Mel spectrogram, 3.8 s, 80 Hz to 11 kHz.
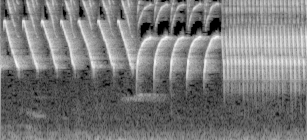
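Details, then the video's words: Canary in 'cengkok mewah' lure song to coax other canaries into singing. Loud, down-slurred notes repeat about every quarter second, shift into a run of arched whistles, then break into a rapid, buzzing high trill. "Pasti Nyaut Gacor Do00r Dengan Pancingan Kenari Cengkok Mewah Nembak Panjang Ini"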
